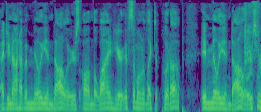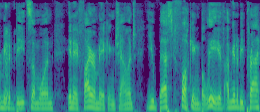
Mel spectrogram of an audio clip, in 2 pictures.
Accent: Maine, United States; But as you know, Dom, I grew up in Maine. I grew up with a wood stove.

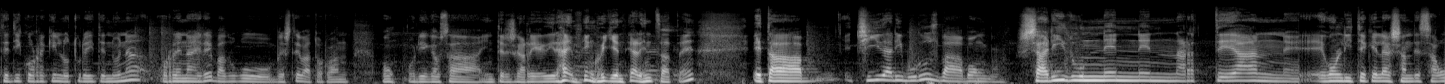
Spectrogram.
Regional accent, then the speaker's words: San Sebastián, Basque Country, Spain; donostiarra naizen

